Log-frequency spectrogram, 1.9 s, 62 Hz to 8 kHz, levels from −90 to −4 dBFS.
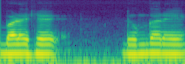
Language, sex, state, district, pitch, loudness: Hindi, male, Chhattisgarh, Sukma, 140 Hz, -16 LUFS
